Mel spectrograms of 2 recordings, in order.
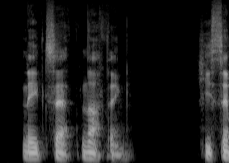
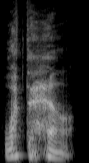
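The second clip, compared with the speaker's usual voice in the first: higher, shocked outburst; shocked rage; 5 semitones higher than usual. Acted. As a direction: snap it out in sudden rage.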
